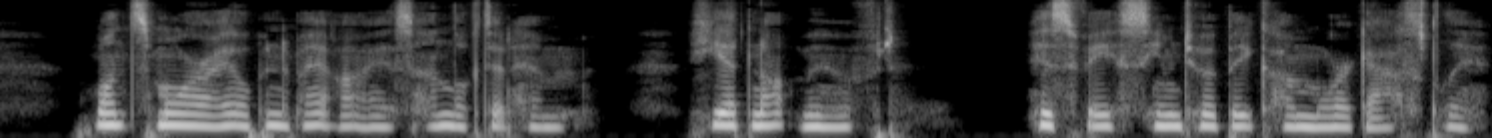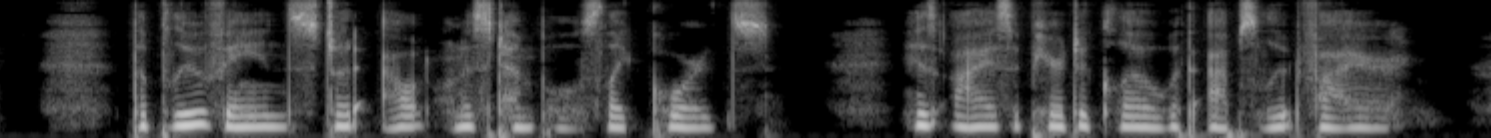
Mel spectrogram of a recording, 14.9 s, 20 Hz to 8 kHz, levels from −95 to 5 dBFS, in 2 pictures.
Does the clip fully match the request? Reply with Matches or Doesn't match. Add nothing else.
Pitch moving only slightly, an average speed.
Matches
